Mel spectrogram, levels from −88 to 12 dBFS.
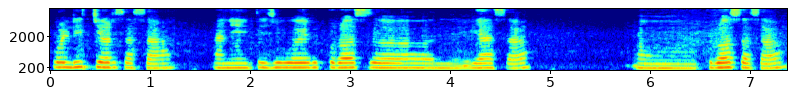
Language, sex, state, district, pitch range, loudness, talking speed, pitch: Konkani, female, Goa, North and South Goa, 205-225 Hz, -18 LUFS, 95 wpm, 215 Hz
